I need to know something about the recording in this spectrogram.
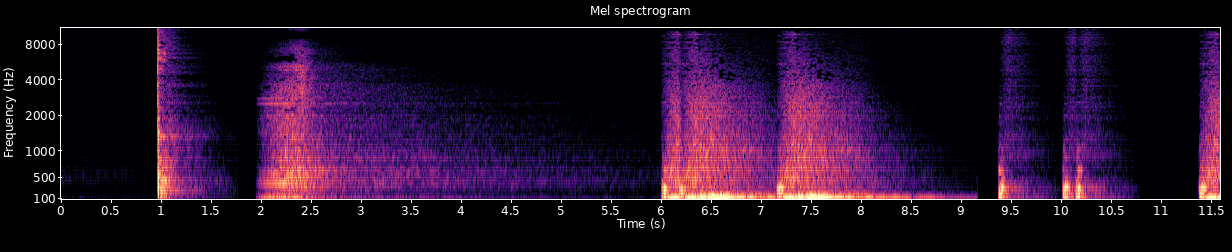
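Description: Game menu sounds whoosh and chime as pages switch.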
